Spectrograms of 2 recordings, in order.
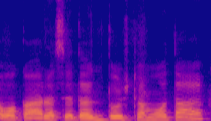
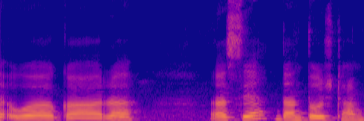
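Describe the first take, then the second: First: Said in the usual way. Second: वकारस्य दंतोष्ठम drawn out syllable by syllable; deliberate chant-like reading of वकारस्य दंतोष्ठम; slow recitation. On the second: Shown as a demonstration. Reciting the sutra slowly.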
